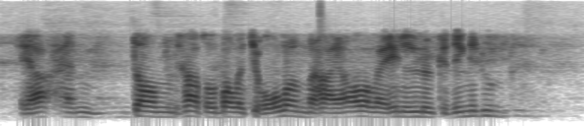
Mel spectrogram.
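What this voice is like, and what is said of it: Limburg Dutch accent. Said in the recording (Dutch): “Alleen dat accent, ja, dat gaat er niet uit, hè? Dat blijft er voor altijd in zitten volgens mij. ... In Limburgs accent”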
